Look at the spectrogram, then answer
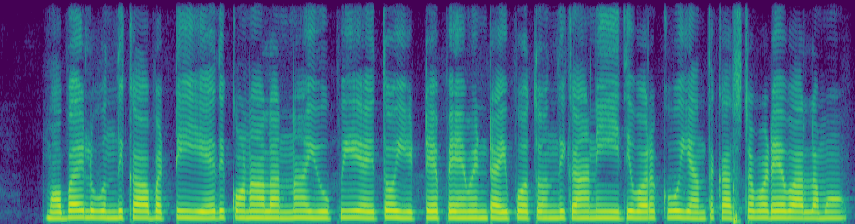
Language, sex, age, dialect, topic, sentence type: Telugu, female, 18-24, Utterandhra, banking, statement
